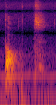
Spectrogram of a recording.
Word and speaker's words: thought: like in this case, G, H, T, they are pronounced as one sound only, and TH is pronounced like T alone.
